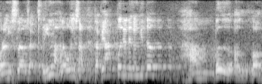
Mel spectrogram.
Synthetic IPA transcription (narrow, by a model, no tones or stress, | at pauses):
oɾaŋislamsamimaŋlaɦoɾaŋislamt̪apiapədədəkankit̪ə | hambəalːɔ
